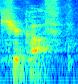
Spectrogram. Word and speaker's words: Kirchhoff: simple circuit we've got Kirchhoff's voltage law his current law and I'll repeat again I have heard this occasionally pronounced kick off so here kickoffs law it's interchangeable so his voltage law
